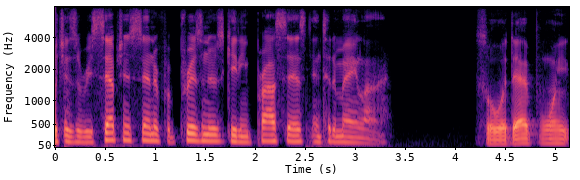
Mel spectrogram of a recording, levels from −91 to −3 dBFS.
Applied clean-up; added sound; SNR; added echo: neural separator model SepFormer DNS4.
